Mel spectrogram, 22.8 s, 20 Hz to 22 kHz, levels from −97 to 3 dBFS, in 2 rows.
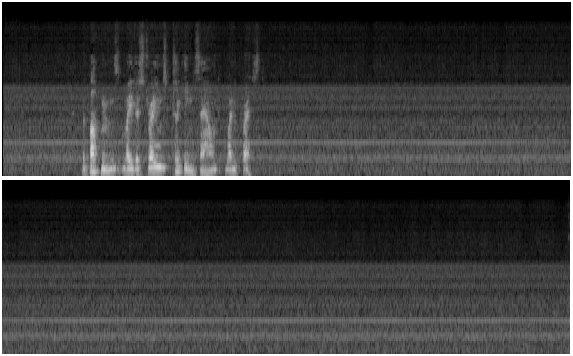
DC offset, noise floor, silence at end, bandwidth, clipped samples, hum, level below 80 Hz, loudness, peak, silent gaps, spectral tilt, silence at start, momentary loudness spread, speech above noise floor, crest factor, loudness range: under 0.1%; -53 dBFS; 17.65 s; 13.5 kHz; under 0.1%; none; -60 dBFS; -27 LUFS; -4 dBFS; none; -7.5 dB/octave; 1.6 s; 26 LU; 27 dB; 30 dB; 26 LU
